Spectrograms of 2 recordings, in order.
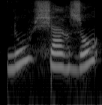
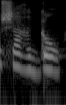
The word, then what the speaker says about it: chargeons: à la fin e nous chargeons on va ajouter e pour garder la prononciation parce que sans e on va le la la prononcer nous chargon donc parce que j'ai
